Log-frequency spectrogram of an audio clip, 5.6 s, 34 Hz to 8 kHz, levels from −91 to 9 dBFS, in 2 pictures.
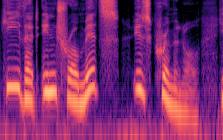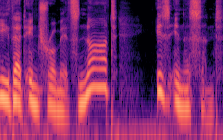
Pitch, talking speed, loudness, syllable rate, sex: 165 Hz, 120 wpm, -18 LUFS, 4.1 syllables/s, male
